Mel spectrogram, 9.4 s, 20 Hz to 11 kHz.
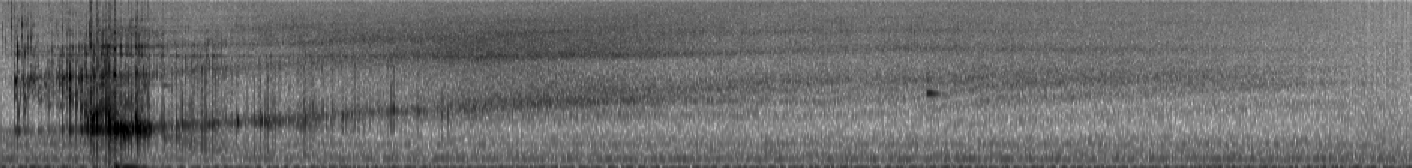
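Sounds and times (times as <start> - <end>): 
cola and water: 0.0 - 2.8.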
